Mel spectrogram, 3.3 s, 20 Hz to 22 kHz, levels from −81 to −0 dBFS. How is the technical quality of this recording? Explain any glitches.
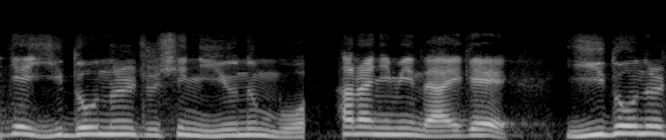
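The recording has two glitches close together, both in the middle of the speech.

From 1.51 to 1.53 s the speech jumps forward with no gap, dropping roughly 0.7 s of what was being said and joining the two sides almost seamlessly. This is a skip ahead: that stretch of audio was dropped, either on the way or by the jitter buffer when it overflowed, while later audio was already waiting.

From 1.61 to 2.55 s the speech runs about 6% fast at unchanged pitch, sounding slightly hurried. This is jitter buffer speed-up: the buffer was still holding more audio than it wanted, so it repeatedly removed short pitch-period slices, several tens of milliseconds in total, to shrink the delay.

The audio went through an Opus call path, and its dull, narrowed top end points to speech coded at a low bitrate with a roughly 8 kHz bandwidth.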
